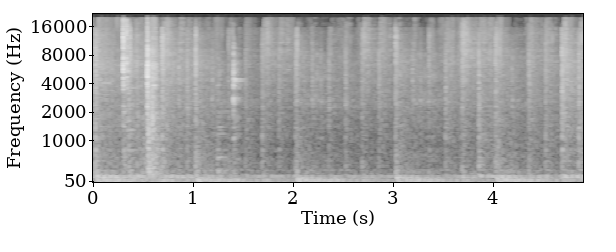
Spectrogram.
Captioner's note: lock pops open; tense music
